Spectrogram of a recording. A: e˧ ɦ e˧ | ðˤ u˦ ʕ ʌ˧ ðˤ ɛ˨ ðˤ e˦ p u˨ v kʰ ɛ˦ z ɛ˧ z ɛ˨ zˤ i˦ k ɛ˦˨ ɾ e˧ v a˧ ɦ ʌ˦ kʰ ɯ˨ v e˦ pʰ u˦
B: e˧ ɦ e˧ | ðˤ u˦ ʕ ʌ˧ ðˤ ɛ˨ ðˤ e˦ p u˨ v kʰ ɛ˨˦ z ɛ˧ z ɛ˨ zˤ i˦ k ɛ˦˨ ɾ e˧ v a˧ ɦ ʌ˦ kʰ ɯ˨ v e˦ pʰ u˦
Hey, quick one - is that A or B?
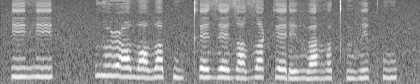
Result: A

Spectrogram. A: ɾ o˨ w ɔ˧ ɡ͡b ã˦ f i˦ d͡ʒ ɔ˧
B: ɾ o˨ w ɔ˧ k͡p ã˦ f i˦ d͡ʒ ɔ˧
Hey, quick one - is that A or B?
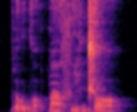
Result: B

